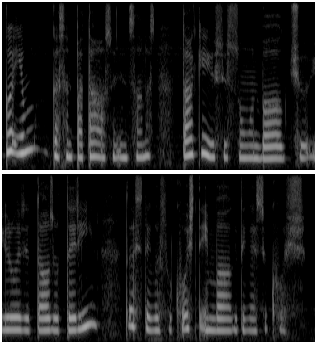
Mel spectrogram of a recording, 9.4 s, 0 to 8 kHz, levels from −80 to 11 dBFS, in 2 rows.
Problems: constant background noise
